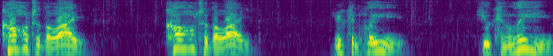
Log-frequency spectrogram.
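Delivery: mock repeated yelling. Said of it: "I kept yelling".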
